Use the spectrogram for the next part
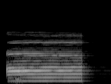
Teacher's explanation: jangan ditebalkan lamnya. Al-ana, lam tarkik ya, lam bukan tebal.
